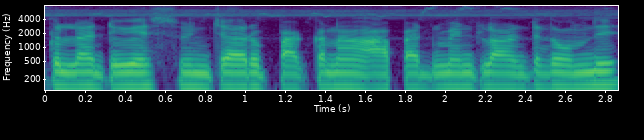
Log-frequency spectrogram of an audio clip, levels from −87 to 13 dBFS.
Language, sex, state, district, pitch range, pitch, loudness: Telugu, male, Andhra Pradesh, Krishna, 135-140 Hz, 140 Hz, -20 LUFS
